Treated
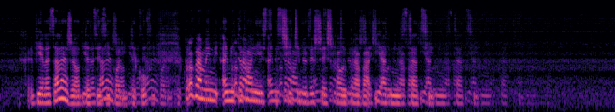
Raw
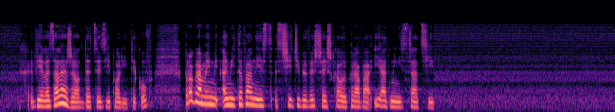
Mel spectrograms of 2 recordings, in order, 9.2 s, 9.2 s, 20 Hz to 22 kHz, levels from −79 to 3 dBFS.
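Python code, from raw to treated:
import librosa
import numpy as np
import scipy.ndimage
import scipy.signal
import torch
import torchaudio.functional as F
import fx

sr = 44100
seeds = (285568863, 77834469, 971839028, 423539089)

y = fx.pitch_heads(x, sr, semitones=8.5)
y = fx.echo_crushed(y, sr, ms=677, feedback_pct=35, bits=7, wet_db=-8.0)
y = F.gain(torch.from_numpy(y), -7.5).numpy()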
